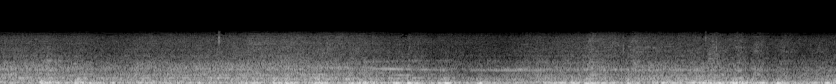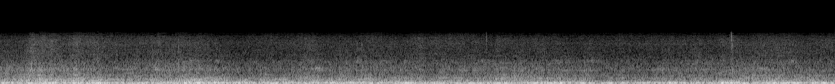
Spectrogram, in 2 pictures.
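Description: Tatra T6A2D tram running along its track, heard from inside at the front: a steady low rumble of the wheels and running gear. A faint whine comes and goes about four to six seconds in, and there are a few light clicks along the way.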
